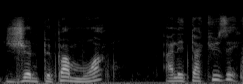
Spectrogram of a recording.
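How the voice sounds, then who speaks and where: A man talks through everyday advice for his community. He is earnest and preachy, and his voice jumps to loud exclamations when he makes a point. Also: a little high, lively intonation, moderate pace, a little hiss or hum. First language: Swahili. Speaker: community advisor.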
